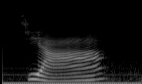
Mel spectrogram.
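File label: "jia", Mandarin Chinese pinyin, third tone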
